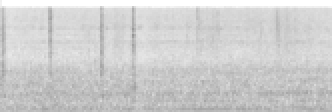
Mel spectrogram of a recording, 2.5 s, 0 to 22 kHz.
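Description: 1982 Peugeot 505 GR Estate's two-litre, eight-valve, four-cylinder carburettor petrol engine running steadily and smoothly while driving, heard from inside the cabin along with road and tyre noise.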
